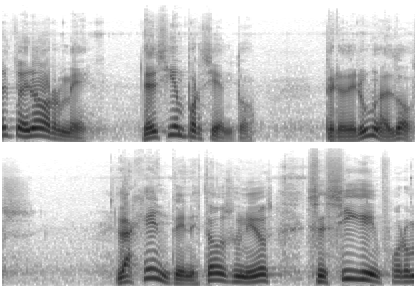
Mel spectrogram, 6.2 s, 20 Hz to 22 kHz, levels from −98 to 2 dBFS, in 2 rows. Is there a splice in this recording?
no; 0 cuts

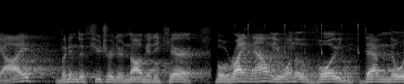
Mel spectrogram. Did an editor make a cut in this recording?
yes; 1 cut; at 2.5 s

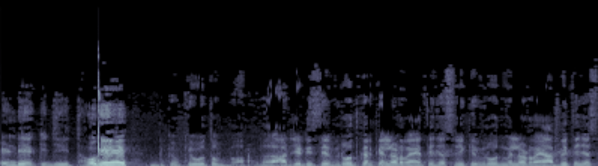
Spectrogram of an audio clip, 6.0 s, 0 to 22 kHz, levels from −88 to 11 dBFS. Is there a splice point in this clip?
yes; 1 cut; at 1.5 s

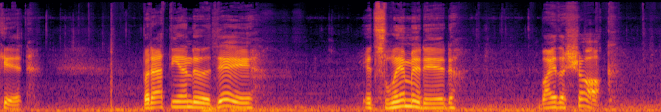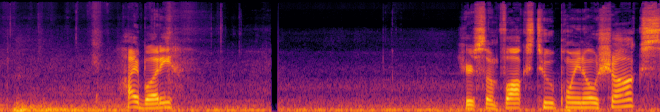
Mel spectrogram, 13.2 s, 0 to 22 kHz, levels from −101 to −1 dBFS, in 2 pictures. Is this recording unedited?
no; 1 cut; at 9.4 s

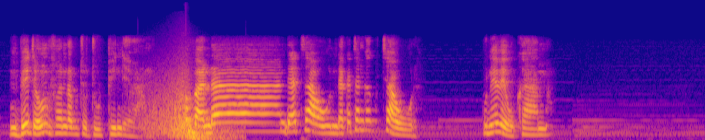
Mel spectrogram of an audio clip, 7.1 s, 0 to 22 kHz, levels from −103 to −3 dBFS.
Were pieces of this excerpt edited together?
yes; 1 cut; at 1.9 s

